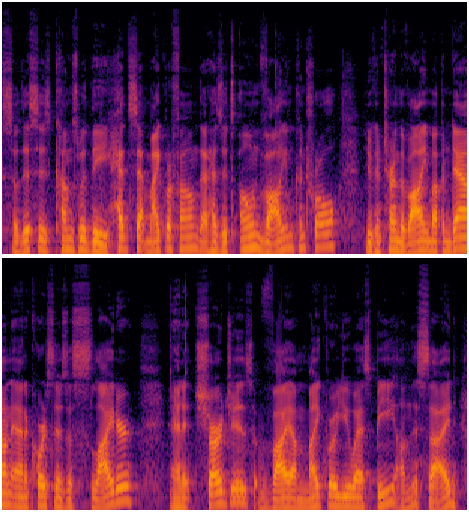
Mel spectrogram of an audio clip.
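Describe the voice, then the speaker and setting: Casual man demoing a gadget. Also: medium pitch. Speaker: tech product reviewer. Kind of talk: casual product demonstration.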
